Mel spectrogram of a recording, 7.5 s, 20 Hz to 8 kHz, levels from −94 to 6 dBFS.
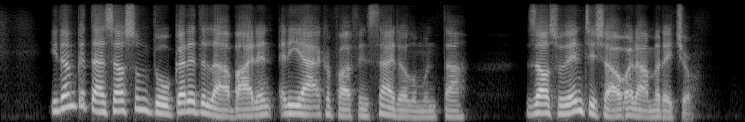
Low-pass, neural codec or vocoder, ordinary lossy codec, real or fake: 7.2 kHz; codec, 16 kHz, 0.2 kbps, FocalCodec; none; fake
